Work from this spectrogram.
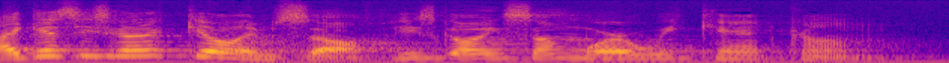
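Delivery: facetious, sarcastic, mocking delivery. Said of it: "in a facetious tone of voice".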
